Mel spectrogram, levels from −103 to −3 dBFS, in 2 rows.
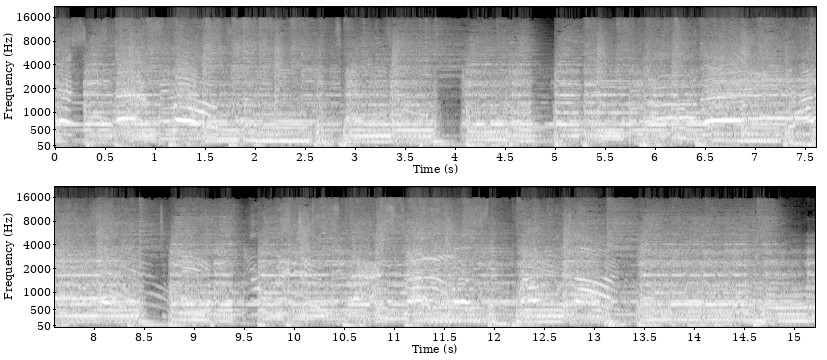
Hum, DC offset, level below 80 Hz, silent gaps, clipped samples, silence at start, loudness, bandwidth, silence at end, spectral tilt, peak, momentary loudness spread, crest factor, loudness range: none; under 0.1%; -22 dBFS; none; 2%; 0 s; -6 LUFS; 16.5 kHz; 0 s; -5 dB/octave; 0 dBFS; 5 LU; 6 dB; 2 LU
